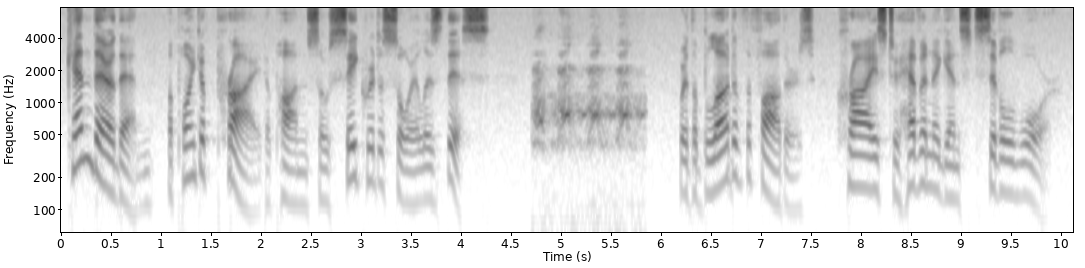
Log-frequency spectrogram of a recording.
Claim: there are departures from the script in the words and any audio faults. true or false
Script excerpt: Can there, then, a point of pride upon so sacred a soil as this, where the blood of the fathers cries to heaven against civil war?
true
